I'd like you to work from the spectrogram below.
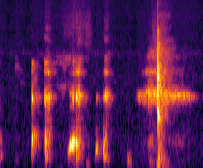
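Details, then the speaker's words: Daughter who has been unwell all day sneezes: several short, sharp bursts then a longer, forceful burst in a small room; sneezing. "Yeah. Can't um you can probably hear my daughter maybe hear my daughter sneezing her head off. Yeah, she's been suffering today."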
